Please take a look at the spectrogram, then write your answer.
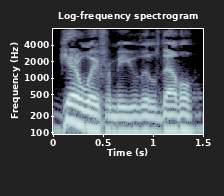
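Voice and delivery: loud, hammed-up scolding; mock subtle rebuke. Jesus correcting Peter, comically loud rebuke. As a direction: bellow it as a joke, anything but subtle. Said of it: "a little more subtle and said".

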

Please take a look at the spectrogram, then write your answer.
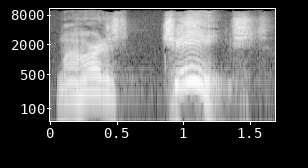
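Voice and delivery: very high, loud comic whine; hammed-up squeal of a doubting churchgoer; doubting listener. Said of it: "what some of you are thinking right now".

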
